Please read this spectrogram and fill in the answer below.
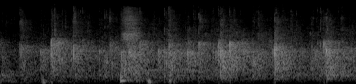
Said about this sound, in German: Applaus, Applaus.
